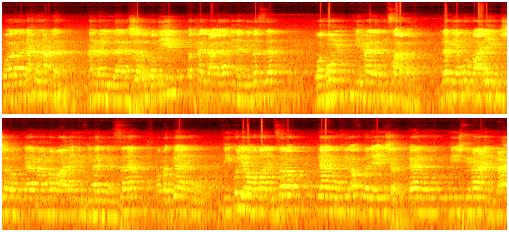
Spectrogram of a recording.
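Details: Adult man; Normal speech.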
